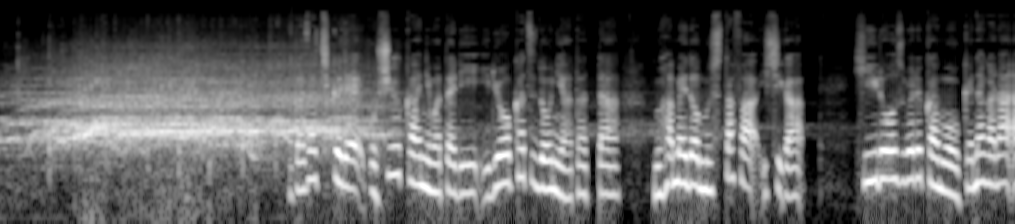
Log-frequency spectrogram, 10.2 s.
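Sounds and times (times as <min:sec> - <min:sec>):
applause at Perth airport: 0:00.0 - 0:07.4
crowd cheering at Perth airport: 0:00.0 - 0:08.2
speech: 0:03.0 - 0:10.1.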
